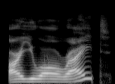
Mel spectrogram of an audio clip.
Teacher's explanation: As genuine concern, a long, rising intonation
